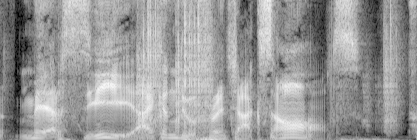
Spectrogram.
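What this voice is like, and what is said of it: Put-on French accent. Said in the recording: “Can you do a French accent? ... That's actually like the best we've heard yet.”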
